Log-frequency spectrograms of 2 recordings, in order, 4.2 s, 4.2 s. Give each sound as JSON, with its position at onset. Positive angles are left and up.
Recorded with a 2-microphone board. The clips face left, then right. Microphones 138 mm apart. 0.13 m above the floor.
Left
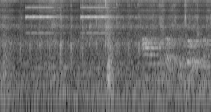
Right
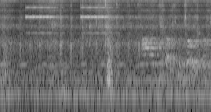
{"t": 0.5, "sound": "an alarm clock", "side_deg": 55, "distance_m": 0.9}
{"t": 2.8, "sound": "a woman speaking", "side_deg": -40, "distance_m": 1.9}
